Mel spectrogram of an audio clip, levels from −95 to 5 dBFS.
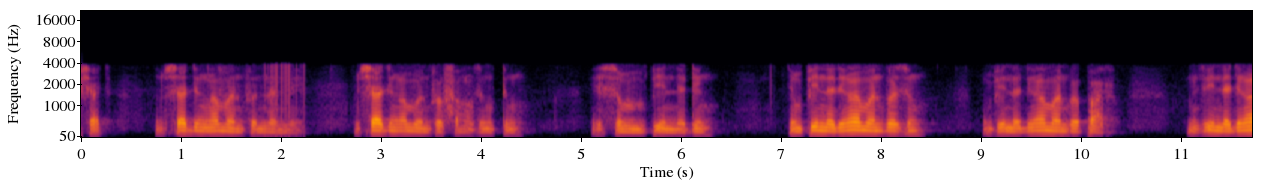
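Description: From 1.83 to 2.24 s the speech picks up a burst of sharp, isolated ticks that add up to a brief crackle. These are bit errors on a digital phone line: roughly a fraction of a percent of bits in the G.711 stream were flipped, and each flip corrupts a single sample, with hits on the sign or upper bits jumping hardest. Unlike packet loss, nothing drops out or stutters. The narrowband speech runs on intact beneath the clicks.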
